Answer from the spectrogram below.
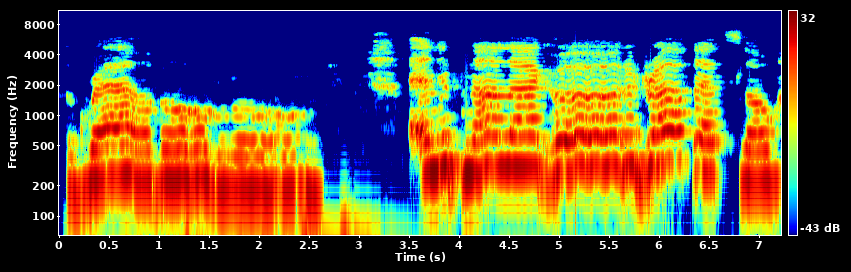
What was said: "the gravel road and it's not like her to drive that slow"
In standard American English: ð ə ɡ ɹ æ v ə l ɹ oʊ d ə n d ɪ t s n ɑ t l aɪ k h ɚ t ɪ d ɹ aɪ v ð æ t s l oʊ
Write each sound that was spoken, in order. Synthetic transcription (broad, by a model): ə ɡ ɹ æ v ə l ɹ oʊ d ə n ɪ t s n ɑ t l aɪ k h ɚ t ɪ d ɹ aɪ p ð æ t s l oʊ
